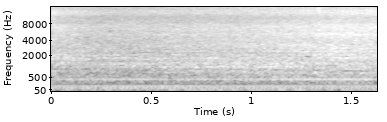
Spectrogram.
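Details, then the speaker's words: 2005 Honda Accord manual, 206,000 miles, sat several years, just jump-started after cleaning battery terminals: steady even hum at raised idle, no dip or hunt, revving to about 2,000; high idle. "All right, this has a high idle. That's okay. Shifting good too."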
